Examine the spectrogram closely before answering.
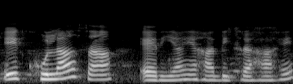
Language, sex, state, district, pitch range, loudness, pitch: Hindi, female, Madhya Pradesh, Dhar, 195-240 Hz, -17 LUFS, 220 Hz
